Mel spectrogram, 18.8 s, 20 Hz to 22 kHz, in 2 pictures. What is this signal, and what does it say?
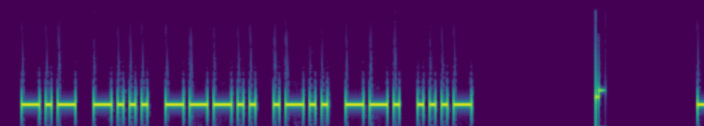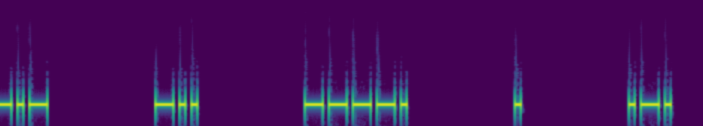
Morse code, heard as a keyed tone, about 15 wpm, spaced as for 8 wpm, 700 Hz. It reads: KB8LGV KD9ER
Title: USA Call Signs - 6 Characters - 6x Character Spacing - 15wpm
